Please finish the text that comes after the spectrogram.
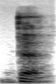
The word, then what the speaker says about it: the: E the.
